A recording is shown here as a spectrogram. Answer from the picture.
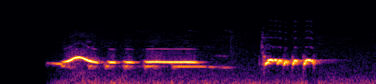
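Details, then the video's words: A zebra dove cooing phrase suited as a lure for doves that are not singing: a soft, mid-pitched short rising-and-falling whistle, a few level notes, then a quick burst of rolling, warbled coos. "cocok buat pancingan perkutut gaguk"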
